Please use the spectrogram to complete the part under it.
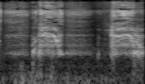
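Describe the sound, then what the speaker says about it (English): A few harsh throat-clearing coughs in quick bursts, close and loud, separated by short pauses. "I'm trying to cough again"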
